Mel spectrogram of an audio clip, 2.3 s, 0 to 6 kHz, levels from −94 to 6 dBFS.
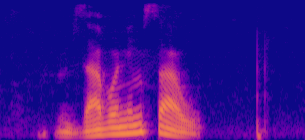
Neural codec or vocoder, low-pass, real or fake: autoencoder, 48 kHz, 128 numbers a frame, DAC-VAE, trained on Japanese speech; 5.4 kHz; fake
